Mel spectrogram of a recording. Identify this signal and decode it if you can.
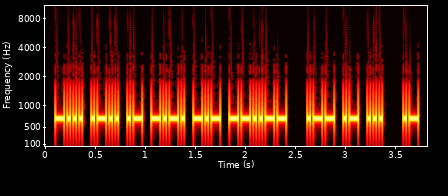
Morse code, heard as a keyed tone, about 40 wpm, 700 Hz. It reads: BLACK, WAS A
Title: A Sound Of Thunder 40wpm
